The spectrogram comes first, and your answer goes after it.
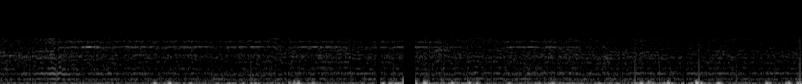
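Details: Honey bee swarm settling into a bait hive (swarm trap) at Painted Peacock Manor on 04/07/21, heavy low buzzing with faint whining higher tones, uneven surges of louder passes and a brief dropout midway.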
